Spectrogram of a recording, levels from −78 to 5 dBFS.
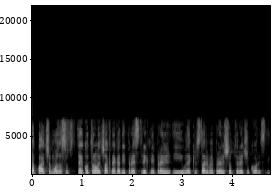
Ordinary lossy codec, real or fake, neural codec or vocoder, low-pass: none; real; none; 7.2 kHz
